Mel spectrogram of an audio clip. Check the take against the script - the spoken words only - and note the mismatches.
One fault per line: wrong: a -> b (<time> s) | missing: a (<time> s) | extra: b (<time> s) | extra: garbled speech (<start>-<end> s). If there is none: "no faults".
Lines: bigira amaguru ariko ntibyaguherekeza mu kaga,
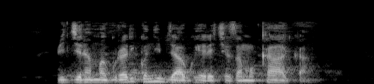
no faults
